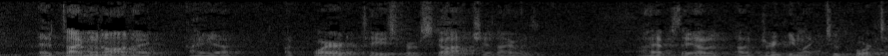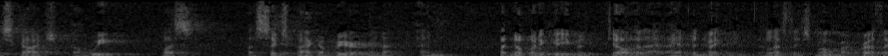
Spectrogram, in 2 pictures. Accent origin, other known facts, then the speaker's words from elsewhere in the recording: Fort Dodge, Iowa, United States; it's one time when I was in my hometown of Fort Dodge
